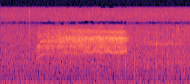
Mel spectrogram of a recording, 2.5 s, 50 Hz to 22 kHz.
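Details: Two young black-shouldered kites in Maine-et-Loire, recorded 4.12.18; a single faint, hoarse, hissing screech lasting just over a second, fairly even in pitch, set against steady background hiss.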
